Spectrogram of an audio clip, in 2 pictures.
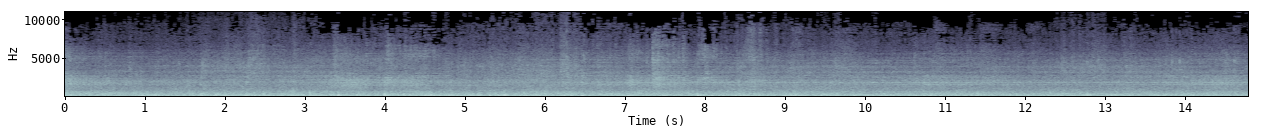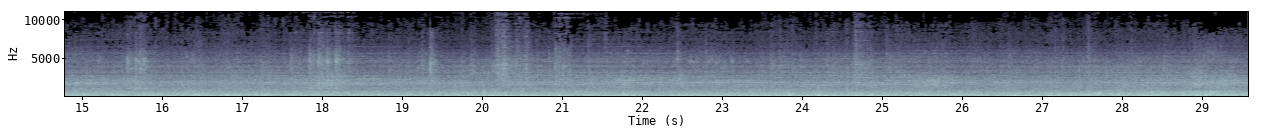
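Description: Train rolling steadily past, its wheels clicking over the rail joints, with a low hum underneath.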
